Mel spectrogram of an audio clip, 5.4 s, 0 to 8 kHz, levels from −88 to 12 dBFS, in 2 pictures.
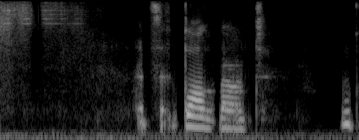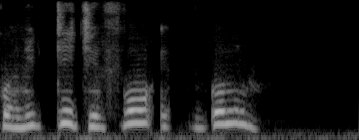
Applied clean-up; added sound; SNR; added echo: neural diffusion model UNIVERSE++.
